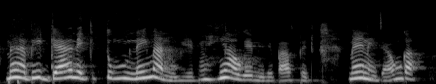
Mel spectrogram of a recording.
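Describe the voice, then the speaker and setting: A woman's voice: high voice, expressive, fairly quick. A woman voicing a clingy young man who begs and insists he won't leave, with a dull lo-fi sound. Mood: pleading. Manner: begging, wheedling, insistent. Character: pleading, clingy young man, male alpha.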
